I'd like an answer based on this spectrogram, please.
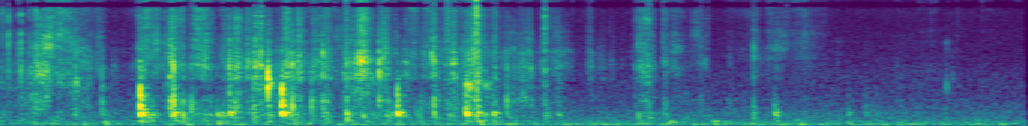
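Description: Faint rustling of paper banknotes and crinkling of a clear plastic binder envelope as bills are handled and slid inside. The handling noises are busiest over the first five seconds, then thin out to a few soft touches.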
